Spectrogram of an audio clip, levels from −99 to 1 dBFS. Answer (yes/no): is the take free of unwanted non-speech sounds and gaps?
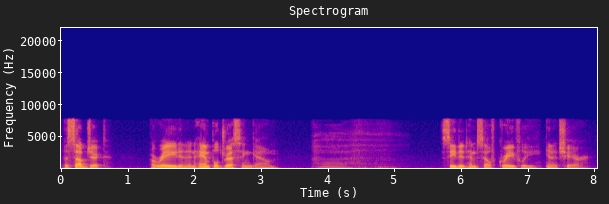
no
